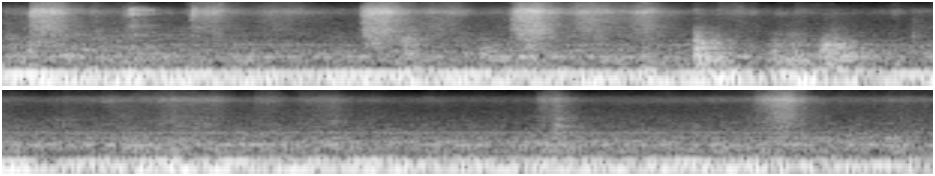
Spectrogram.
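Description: Steady low hum with a few short, light clicks and rustles scattered through it.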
